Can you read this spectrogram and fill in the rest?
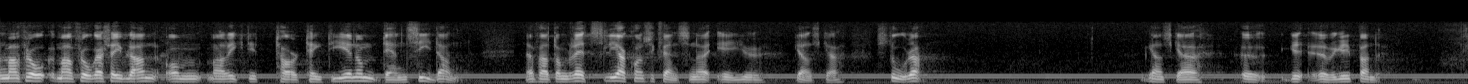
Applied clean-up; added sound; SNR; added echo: none; Telephone; 17 dB; none.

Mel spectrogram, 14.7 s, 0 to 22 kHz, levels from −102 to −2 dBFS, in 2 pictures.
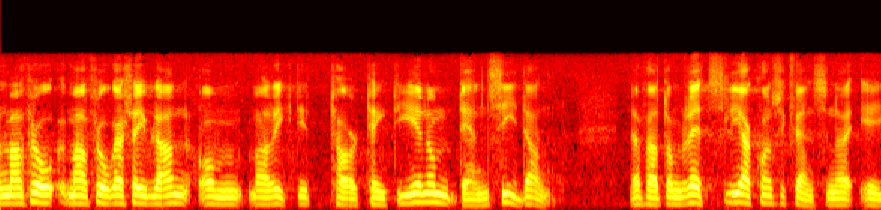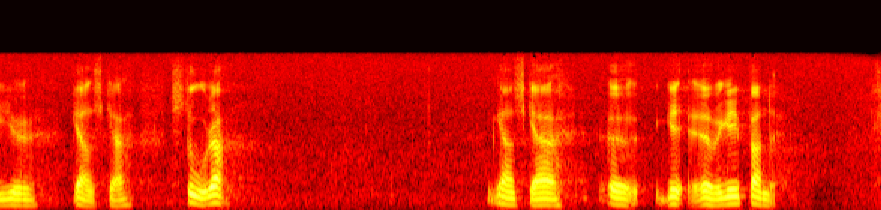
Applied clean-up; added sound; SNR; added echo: neural mask model Resemble Enhance denoiser.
